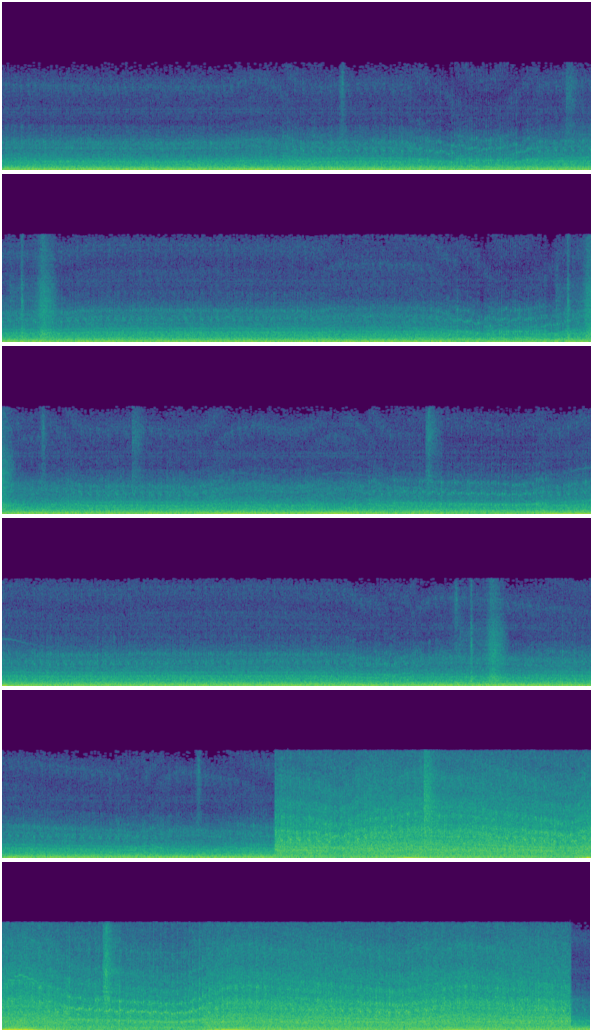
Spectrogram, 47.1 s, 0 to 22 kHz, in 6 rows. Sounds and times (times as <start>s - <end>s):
Truck: 0.0s - 47.1s.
